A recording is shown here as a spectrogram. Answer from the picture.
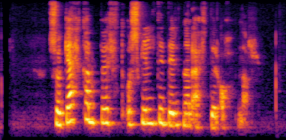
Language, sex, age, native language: Icelandic, female, 14, Icelandic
